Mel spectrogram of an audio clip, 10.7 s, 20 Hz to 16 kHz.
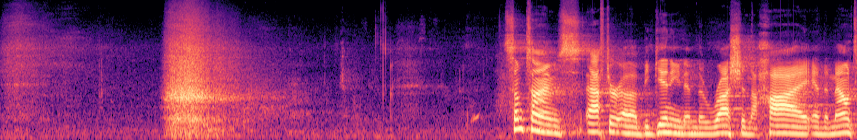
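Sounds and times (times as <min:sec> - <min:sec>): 
deep breath: 0:00.0 - 0:01.2, 0:02.0 - 0:03.9, 0:04.8 - 0:05.8
speech: 0:06.4 - 0:10.7.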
